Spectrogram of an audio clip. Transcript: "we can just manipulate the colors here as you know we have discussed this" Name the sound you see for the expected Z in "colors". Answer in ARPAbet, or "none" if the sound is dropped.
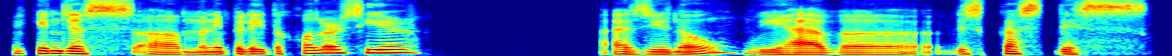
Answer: S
